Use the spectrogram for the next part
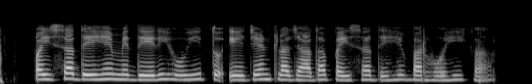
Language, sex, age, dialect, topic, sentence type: Chhattisgarhi, female, 18-24, Northern/Bhandar, banking, question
